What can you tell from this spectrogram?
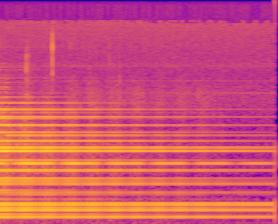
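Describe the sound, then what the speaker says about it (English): A sustained, steady synth-like tone through a stereo tremolo with left and right channels out of phase, gently pulsing, wavering volume swirling evenly through the held note without any voices. "it's going to take the left and right of the tremolo out of phase."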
